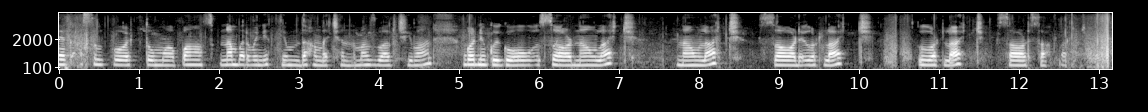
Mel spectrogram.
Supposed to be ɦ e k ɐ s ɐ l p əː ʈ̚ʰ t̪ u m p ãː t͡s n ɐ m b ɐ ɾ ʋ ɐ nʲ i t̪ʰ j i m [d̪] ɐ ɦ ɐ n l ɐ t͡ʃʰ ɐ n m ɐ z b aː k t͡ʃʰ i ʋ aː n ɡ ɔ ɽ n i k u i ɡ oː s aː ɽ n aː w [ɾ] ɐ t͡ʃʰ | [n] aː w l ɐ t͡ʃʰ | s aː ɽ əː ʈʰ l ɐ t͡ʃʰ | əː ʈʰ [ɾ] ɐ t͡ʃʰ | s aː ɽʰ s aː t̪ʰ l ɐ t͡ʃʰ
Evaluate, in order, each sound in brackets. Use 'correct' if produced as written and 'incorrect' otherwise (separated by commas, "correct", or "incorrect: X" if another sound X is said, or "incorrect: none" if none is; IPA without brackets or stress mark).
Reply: correct, incorrect: l, correct, incorrect: l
